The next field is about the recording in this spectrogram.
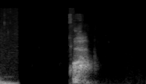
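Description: A single short, dog-like woof sounds once, fairly loud, after a brief low rumble, then silence follows.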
